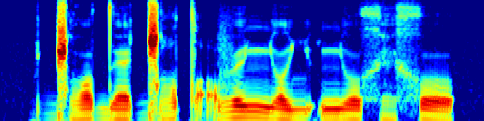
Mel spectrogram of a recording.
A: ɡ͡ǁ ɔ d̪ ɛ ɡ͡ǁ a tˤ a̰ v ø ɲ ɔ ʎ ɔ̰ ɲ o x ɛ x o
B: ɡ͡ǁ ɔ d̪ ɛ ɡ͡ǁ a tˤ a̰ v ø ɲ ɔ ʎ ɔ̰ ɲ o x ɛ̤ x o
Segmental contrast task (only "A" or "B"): B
